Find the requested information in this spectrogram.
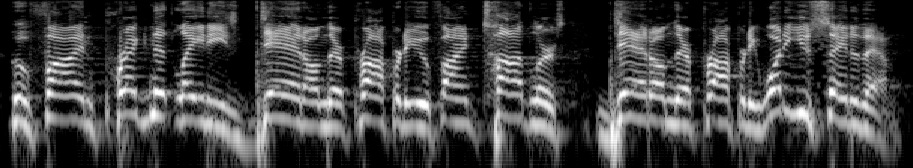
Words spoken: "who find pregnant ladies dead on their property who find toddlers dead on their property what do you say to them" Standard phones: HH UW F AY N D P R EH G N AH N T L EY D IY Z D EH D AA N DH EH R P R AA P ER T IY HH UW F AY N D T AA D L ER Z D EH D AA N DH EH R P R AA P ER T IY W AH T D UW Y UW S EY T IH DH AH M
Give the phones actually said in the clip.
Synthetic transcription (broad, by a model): HH UW F AY N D P R EH G N AH N T L EY D IY Z D EH D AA N DH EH R P R AA P ER T IY HH UW F AY N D T AA D L ER Z D EH D N DH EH R P R AA P ER T IY W AH T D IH Y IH S EY T IH DH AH M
